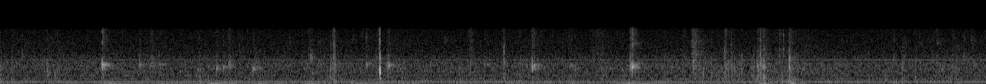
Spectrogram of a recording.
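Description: Teething German shorthaired pointer puppy chewing an ice cube: irregular sharp clicks and cracks of teeth on ice, about eight of them, the loudest a little under four seconds in, over a steady low hum.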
